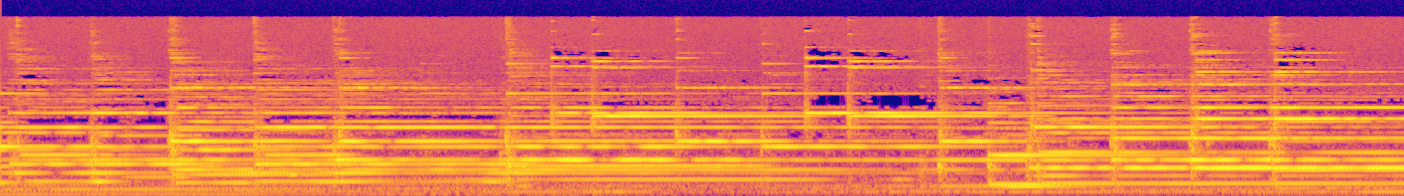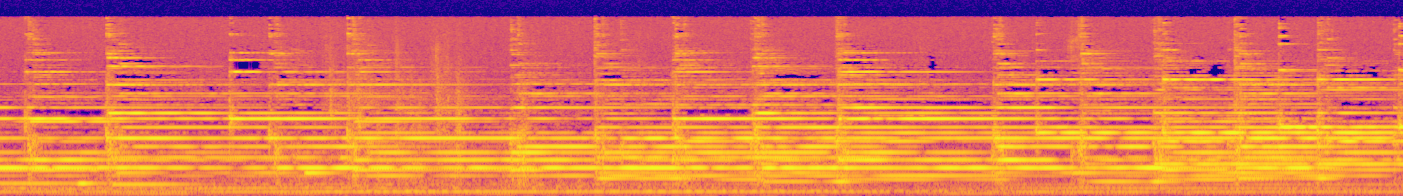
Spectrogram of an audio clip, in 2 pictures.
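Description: Handbell choir ringing a hymn arrangement: bells struck in turn and left to ring, their notes overlapping into sustained chords.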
